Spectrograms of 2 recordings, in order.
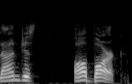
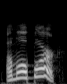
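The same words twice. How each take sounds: First: Said in the usual way. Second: Higher, louder emphatic repeat; sudden punchy yell; loud bark. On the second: Acted. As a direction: bark it out as bluster.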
